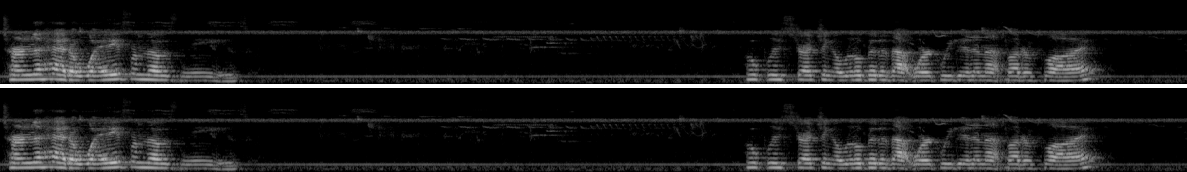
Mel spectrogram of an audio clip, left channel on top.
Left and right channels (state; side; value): identical; both; correlation 1.00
